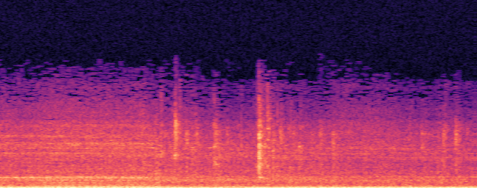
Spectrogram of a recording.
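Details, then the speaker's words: Lifted squarebody Chevy on test drive with hubs likely locked, after fix with a spacer: steady low drone, no knocks or clunks from the transmission tunnel anymore; drivetrain noise gone after repair. "all right no coming from the transmission tunnel anymore so i think we found a way to uh make this work"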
